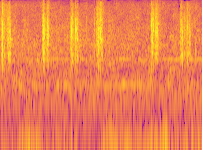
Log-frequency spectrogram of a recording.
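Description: A wooden Rubik's cube being turned in the hand, its wooden pieces clacking as the layers are twisted: a series of about six short, sharp clicks.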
